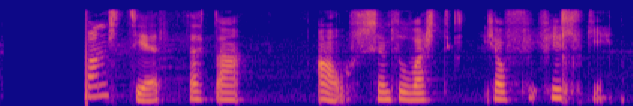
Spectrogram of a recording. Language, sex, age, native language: Icelandic, female, 11, Icelandic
